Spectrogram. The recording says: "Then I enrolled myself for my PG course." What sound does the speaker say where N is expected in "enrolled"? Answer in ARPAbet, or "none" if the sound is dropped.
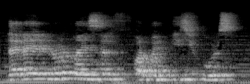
none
